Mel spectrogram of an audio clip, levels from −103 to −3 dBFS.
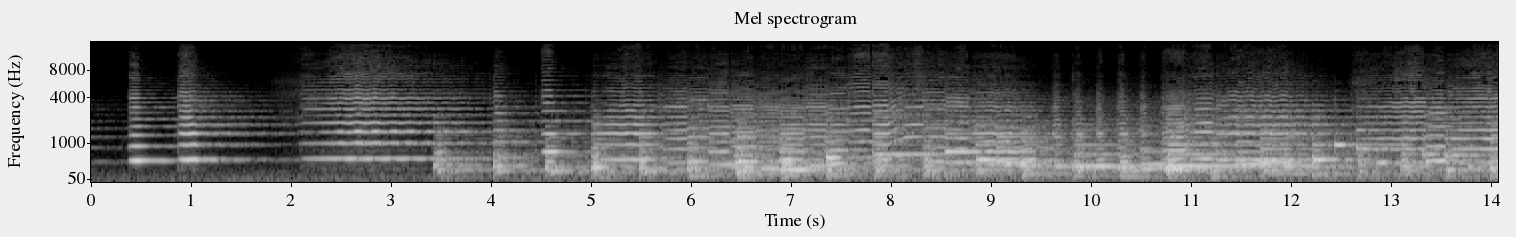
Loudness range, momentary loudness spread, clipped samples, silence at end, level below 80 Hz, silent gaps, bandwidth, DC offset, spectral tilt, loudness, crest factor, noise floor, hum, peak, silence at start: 6 LU; 10 LU; under 0.1%; 0 s; -60 dBFS; none; 12 kHz; under 0.1%; -6.5 dB/octave; -30 LUFS; 18 dB; -57 dBFS; none; -12 dBFS; 0.35 s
